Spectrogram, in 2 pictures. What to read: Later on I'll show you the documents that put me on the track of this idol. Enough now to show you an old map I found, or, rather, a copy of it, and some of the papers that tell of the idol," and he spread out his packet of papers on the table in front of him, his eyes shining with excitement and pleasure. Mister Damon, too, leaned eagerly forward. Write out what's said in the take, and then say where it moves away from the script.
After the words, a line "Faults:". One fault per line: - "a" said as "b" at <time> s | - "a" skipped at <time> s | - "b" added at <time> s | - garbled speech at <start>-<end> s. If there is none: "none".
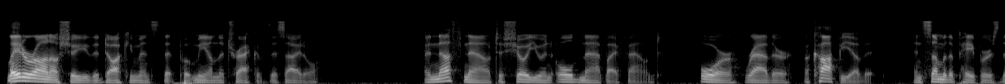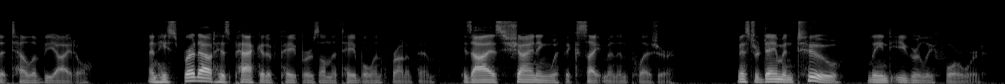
Later on I'll show you the documents that put me on the track of this idol. Enough now to show you an old map I found, or, rather, a copy of it, and some of the papers that tell of the idol," and he spread out his packet of papers on the table in front of him, his eyes shining with excitement and pleasure. Mister Damon, too, leaned eagerly forward.
Faults:
none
